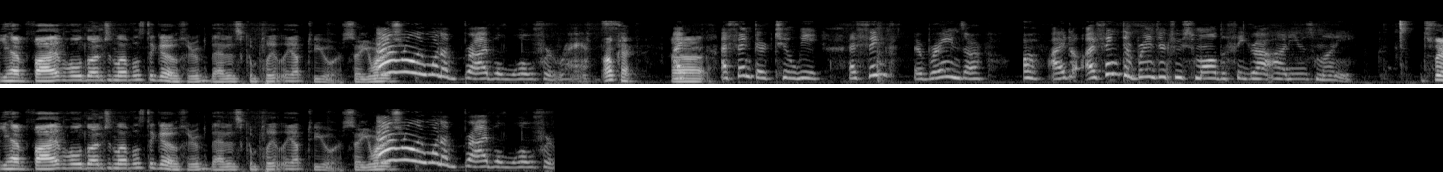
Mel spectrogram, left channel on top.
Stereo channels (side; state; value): right; drops out; at 5.6 s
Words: you have 5 whole dungeon levels to go through. That is completely up to yours. So you want I don't really want to bribe a wolf or rats. Okay. I think they're too weak. I think their brains are... I think their brains are too small to figure out how to use money. It's a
